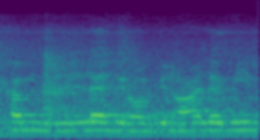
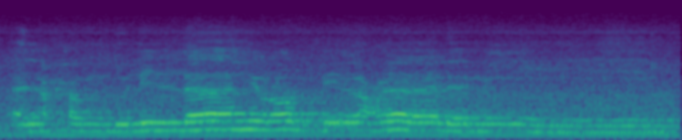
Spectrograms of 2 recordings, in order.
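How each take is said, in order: First: It is recited quickly without pauses. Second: It is recited slowly with clear pauses. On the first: The speaker calls it wrong. "Tu bacaan yang tak ada tartil kan, bacaan yang laju" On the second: The speaker calls it right. "saya akan baca dengan cara perlahan eh"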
